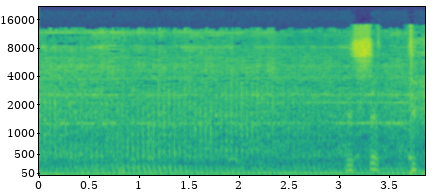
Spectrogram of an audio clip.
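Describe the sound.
A helicopter about to touch down, its rotors thumping in a fast, steady chop over a loud engine roar, with faint voices breaking through near the end.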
